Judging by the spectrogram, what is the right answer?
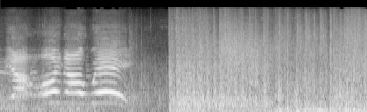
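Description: Dense battlefield gunfire in the video game Company of Heroes, rapid overlapping bursts of rifle and machine-gun fire erupting suddenly after a soldier's shout and continuing loudly to the end.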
